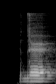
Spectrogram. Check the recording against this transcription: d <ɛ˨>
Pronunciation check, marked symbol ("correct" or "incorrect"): correct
